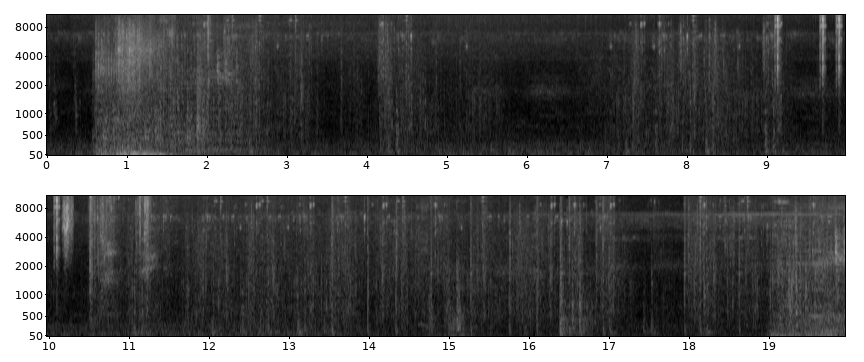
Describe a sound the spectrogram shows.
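Heavy footsteps thud across wooden planks.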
